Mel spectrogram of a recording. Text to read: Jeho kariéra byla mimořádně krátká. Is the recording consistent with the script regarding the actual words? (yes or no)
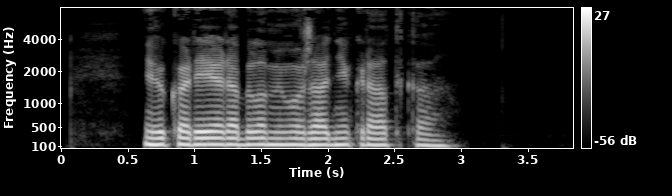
yes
